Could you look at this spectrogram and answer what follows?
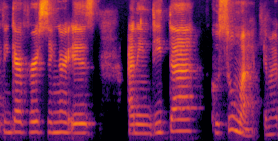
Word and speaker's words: Anindita Kusuma: I think our first singer is Anindita Kusuma. Am I pronouncing that correctly?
